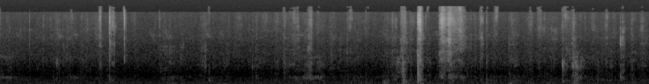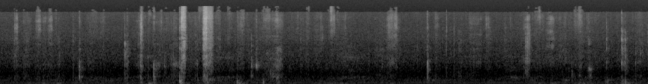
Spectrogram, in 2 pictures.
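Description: Yarn and fabric rustle softly as hands sew a crocheted piece.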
